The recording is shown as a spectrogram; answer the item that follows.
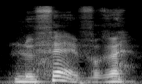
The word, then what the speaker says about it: Lefebvre: Lefebvre E on ne le prononce pas.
